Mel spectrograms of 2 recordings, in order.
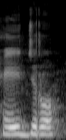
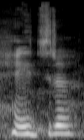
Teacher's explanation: اور بعض لوگ را کو، اس را کو بھی موٹا پڑھ دیتے ہیں، اس کو پڑھتے ہیں حجر، درست ادائیگی ہے حجر۔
